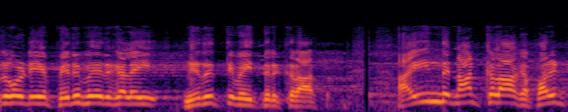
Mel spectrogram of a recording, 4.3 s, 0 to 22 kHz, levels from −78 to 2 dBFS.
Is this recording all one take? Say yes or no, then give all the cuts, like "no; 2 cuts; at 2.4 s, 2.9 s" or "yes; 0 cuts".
no; 1 cut; at 2.8 s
